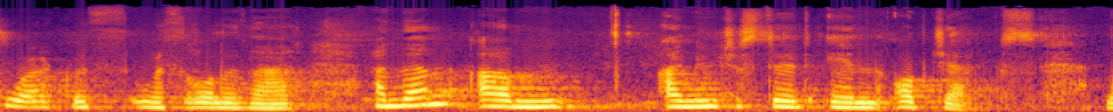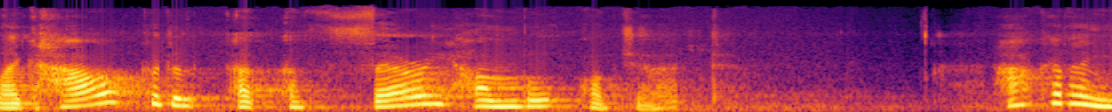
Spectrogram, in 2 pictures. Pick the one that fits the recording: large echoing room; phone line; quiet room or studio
large echoing room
